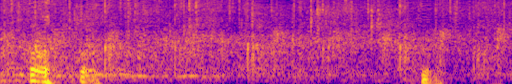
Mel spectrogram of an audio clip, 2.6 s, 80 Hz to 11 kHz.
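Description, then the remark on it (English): An audience claps steadily throughout, a dense, even patter of many hands, with a couple of brief voices or cheers rising above it. “Now, if this were a movie like Spider-Man or Rocky 1, 2, 7, or 19, at this point, you would all break out in applause.”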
